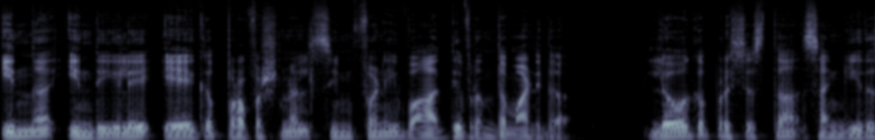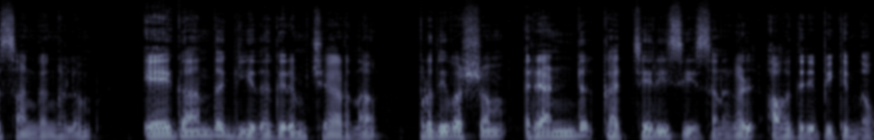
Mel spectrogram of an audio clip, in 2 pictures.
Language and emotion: Malayalam, neutral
